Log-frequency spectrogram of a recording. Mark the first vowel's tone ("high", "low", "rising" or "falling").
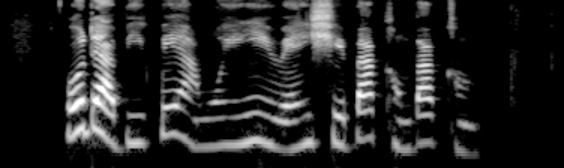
high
